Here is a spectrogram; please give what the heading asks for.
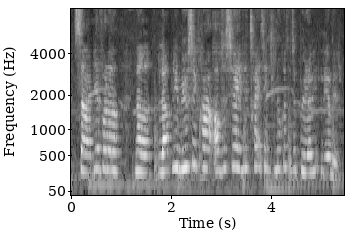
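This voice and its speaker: A woman's voice: high voice, steady tone, far from the mic. A young woman chatting casually in a home vlog, teasing her younger brother and humming bits of songs. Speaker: vlogger. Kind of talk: casual chat. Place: home bedroom. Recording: voice a bit off-mic with loud music behind.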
